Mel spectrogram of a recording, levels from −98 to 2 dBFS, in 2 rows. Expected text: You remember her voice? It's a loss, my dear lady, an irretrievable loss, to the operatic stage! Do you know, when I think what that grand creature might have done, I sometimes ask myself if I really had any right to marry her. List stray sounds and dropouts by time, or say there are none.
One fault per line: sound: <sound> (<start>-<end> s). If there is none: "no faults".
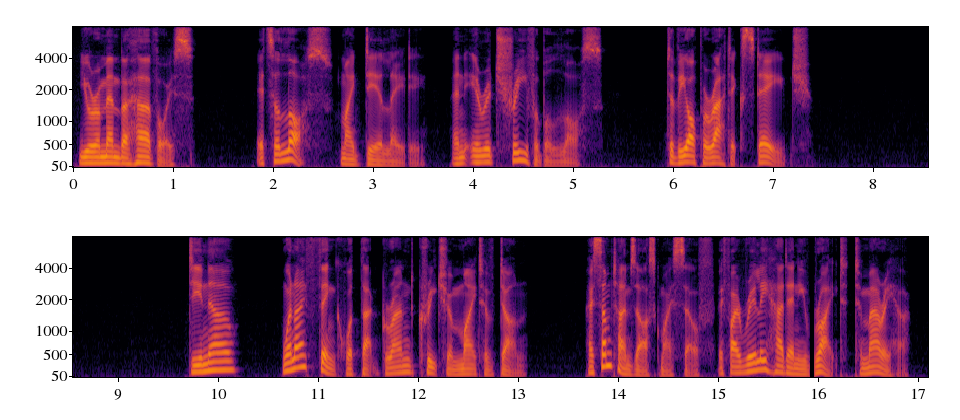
sound: dropout (15.9-16.0 s)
